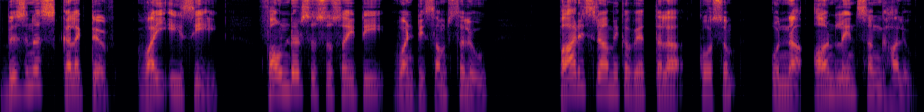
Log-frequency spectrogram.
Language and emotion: Telugu, neutral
